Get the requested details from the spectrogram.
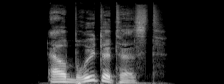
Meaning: inflection of erbrüten: 1. second-person singular preterite 2. second-person singular subjunctive II
- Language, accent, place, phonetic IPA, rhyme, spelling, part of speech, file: German, Germany, Berlin, [ɛɐ̯ˈbʁyːtətəst], -yːtətəst, erbrütetest, verb, De-erbrütetest.ogg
